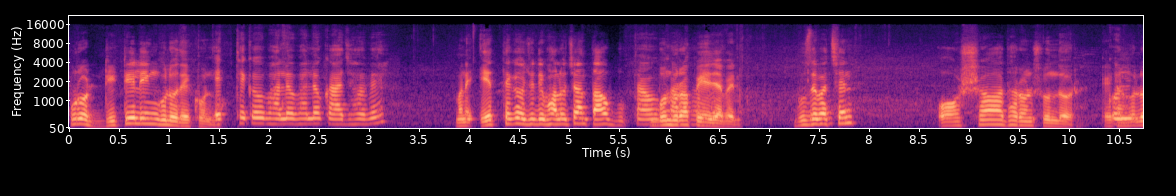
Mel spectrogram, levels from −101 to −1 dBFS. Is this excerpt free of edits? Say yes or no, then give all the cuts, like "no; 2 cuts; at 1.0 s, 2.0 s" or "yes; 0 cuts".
yes; 0 cuts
